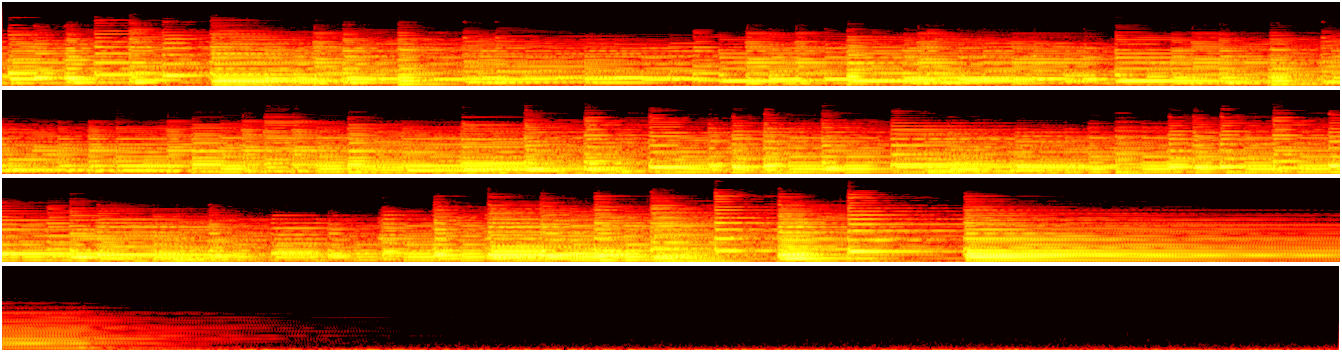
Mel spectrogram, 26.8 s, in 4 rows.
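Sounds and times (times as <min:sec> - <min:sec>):
fugue in C major: 0:00.0 - 0:20.6.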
